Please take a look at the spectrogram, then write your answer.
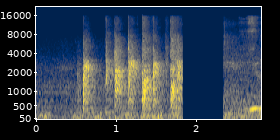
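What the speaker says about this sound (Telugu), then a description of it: "క్లాప్స్" Children in a classroom clap in a brief burst of about six quick, loud claps, followed by a short silence and then room noise.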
